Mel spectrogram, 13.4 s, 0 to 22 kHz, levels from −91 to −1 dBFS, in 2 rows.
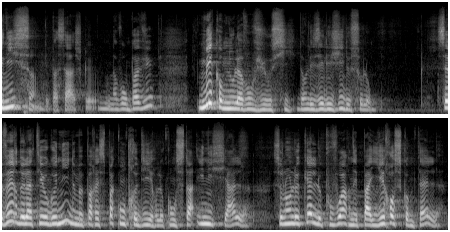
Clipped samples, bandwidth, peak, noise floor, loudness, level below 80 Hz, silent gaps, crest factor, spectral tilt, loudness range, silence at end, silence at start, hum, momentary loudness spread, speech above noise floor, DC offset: under 0.1%; 15.5 kHz; -2 dBFS; -64 dBFS; -23 LUFS; -72 dBFS; none; 20 dB; -6 dB/octave; 4 LU; 0.1 s; 0 s; none; 16 LU; 42 dB; under 0.1%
